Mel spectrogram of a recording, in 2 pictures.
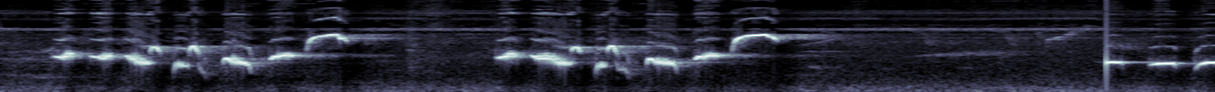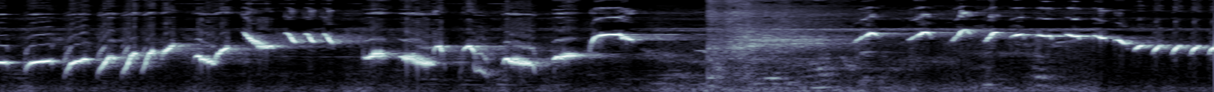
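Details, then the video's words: White-rumped shama song in a wild clear-river nature therapy recording: bursts of rich whistled phrases, down-slurred notes and quick chattering runs separated by short pauses, with a soft low rumble of flowing water beneath. "Terapi Murai Batu Ala Alam Liar Sungai Jernih"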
